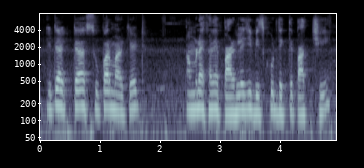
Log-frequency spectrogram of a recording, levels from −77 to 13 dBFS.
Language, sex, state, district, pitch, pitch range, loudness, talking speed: Bengali, male, West Bengal, Alipurduar, 155 Hz, 140-165 Hz, -17 LUFS, 135 wpm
